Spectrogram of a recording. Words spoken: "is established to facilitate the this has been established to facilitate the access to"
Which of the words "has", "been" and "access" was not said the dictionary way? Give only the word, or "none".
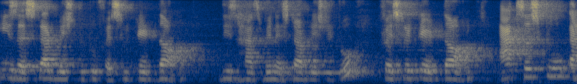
none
